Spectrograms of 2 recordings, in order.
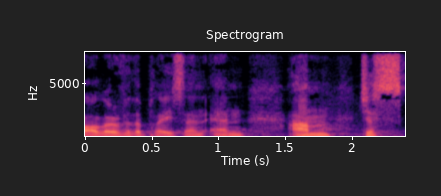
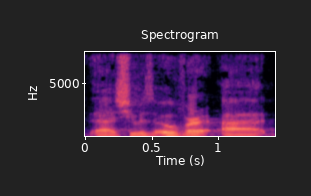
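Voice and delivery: ordinary talk, nothing marked

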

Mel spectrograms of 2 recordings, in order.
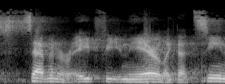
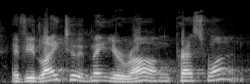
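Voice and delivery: higher, cheery recorded-menu voice; automated phone menu; 6 semitones higher, 4 dB louder than usual. Retold or imitated. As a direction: read it like a hotline recording. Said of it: "And she'd say".

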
